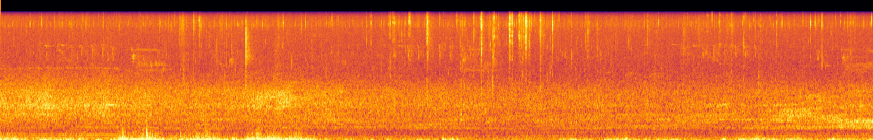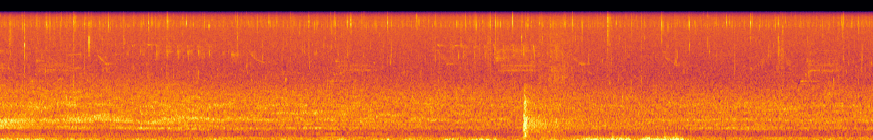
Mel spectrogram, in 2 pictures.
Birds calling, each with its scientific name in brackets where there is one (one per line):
Northern Cardinal (Cardinalis cardinalis)
Song Sparrow (Melospiza melodia)
Red-winged Blackbird (Agelaius phoeniceus)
